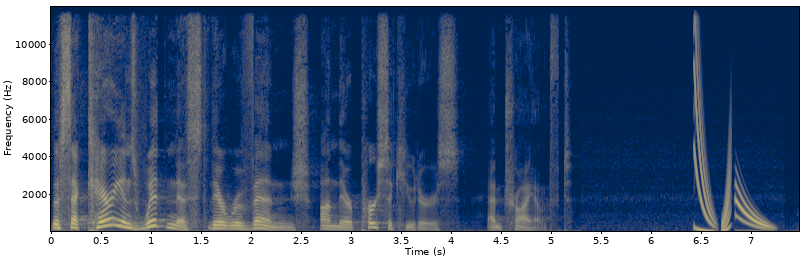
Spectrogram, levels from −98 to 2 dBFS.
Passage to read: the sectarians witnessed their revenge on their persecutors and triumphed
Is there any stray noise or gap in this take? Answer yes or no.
yes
